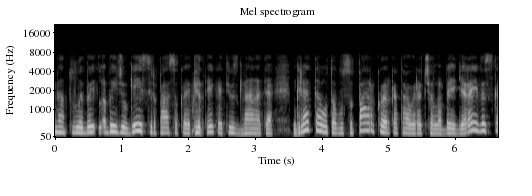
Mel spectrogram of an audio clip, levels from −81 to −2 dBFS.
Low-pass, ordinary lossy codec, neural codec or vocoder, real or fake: 7.2 kHz; AAC, 32 kbps; codec, 16 kHz, 16 kbps, FreqCodec, smaller model; fake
